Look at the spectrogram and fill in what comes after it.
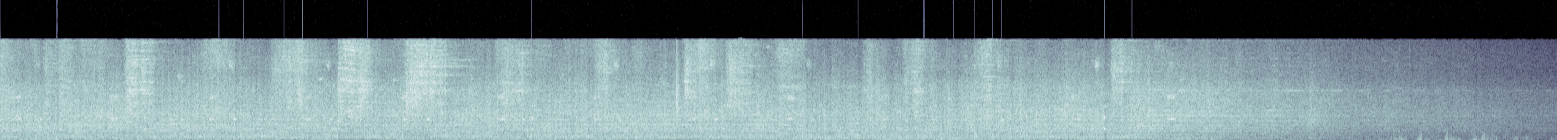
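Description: Loaded coal hopper cars of a freight train rolling past at speed, steel wheels clicking over the rail joints. The end of the train goes by about twelve seconds in, and the sound fades away as it recedes down the line.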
